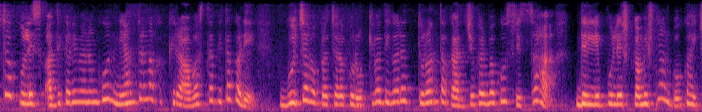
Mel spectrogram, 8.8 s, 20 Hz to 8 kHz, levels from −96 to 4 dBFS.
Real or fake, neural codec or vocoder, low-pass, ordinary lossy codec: fake; codec, 16 kHz in and 24 kHz out, 1 kbps, XY-Tokenizer; 7.2 kHz; Opus, 16 kbps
